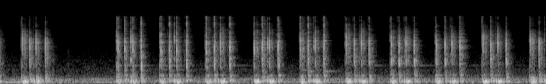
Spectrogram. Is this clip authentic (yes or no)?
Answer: yes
